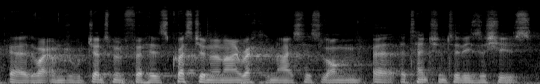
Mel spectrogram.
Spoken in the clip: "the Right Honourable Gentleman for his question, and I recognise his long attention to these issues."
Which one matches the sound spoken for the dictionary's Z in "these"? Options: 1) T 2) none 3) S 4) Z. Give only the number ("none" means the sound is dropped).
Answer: 4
